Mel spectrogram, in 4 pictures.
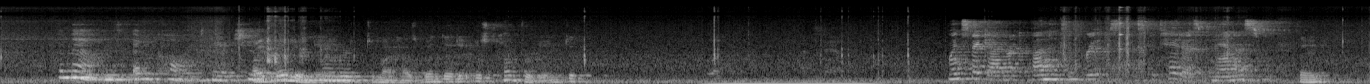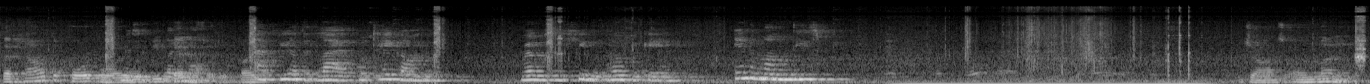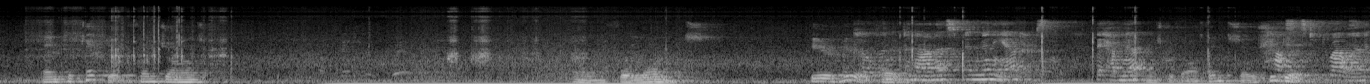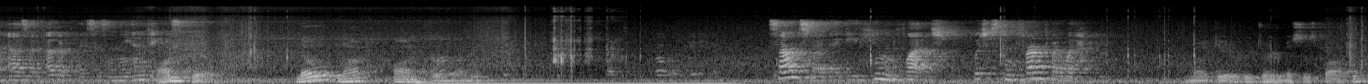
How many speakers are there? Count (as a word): four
